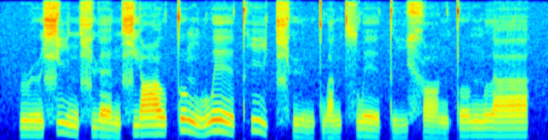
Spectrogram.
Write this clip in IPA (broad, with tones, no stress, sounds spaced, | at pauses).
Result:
ɻ ɻ̩˧˥ ɕ i˥˩ n ɕ ɥ ɛ˨˩ n ɕ j ɑ˥ ʊ̯ t̪ ʊ˥˧ ŋ l w e˥˧ ɪ̯ t̪ʰ i˥˩ t͡ɕʰ y˨˩ n t̪ w a˦ n t͡s w e˥˩ ɪ̯ t̪ i˧˥ x ɑ˨˩ ŋ t̪ ɤ˥ ŋ l ä˥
